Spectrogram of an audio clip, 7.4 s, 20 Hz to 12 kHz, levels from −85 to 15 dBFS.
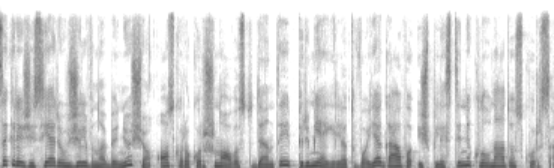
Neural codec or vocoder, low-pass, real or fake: none; 10.8 kHz; real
